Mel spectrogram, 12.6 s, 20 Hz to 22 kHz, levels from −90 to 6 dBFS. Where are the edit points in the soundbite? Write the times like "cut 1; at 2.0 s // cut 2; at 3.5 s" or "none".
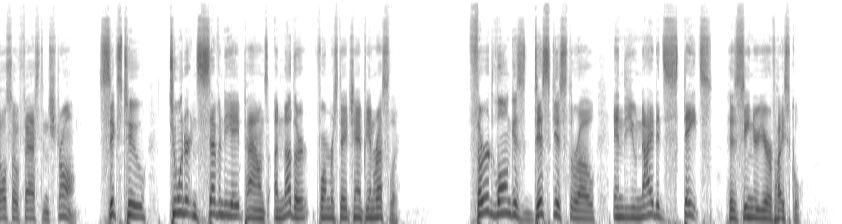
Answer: cut 1; at 1.4 s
